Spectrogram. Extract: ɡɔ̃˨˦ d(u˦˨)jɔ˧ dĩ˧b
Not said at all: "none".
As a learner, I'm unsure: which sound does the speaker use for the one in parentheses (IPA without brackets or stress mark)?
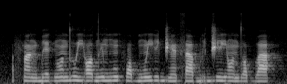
u˦˨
